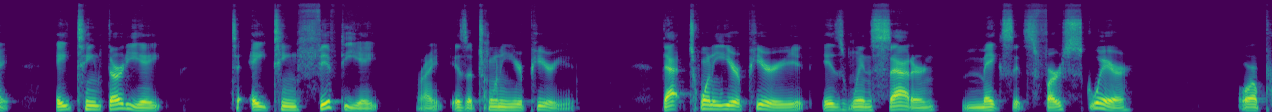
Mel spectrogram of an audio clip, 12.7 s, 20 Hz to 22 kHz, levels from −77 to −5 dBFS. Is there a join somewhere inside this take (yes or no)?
no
